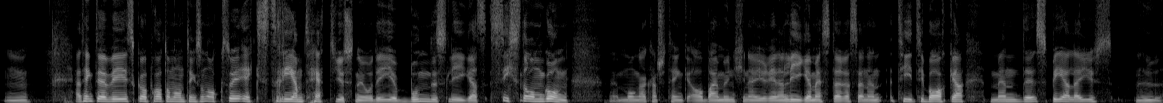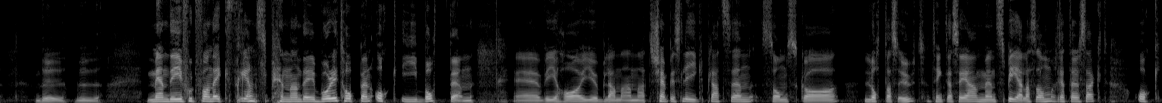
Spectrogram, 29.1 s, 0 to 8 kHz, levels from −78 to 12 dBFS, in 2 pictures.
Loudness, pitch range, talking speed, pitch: -25 LUFS, 130-165 Hz, 150 wpm, 145 Hz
